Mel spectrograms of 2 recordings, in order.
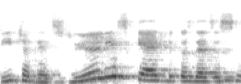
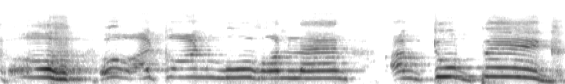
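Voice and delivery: higher, slow whimpering moan; a stranded whale groaning in distress; 6 semitones higher, 3 dB louder, slower than usual. Acted. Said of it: "moaned the whale".

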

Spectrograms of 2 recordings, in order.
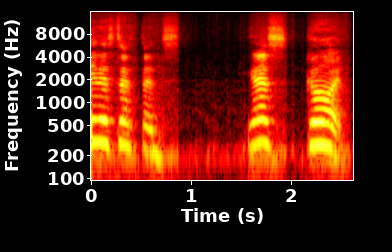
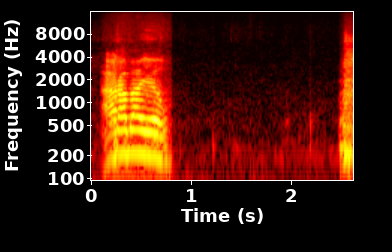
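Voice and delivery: normal talking voice

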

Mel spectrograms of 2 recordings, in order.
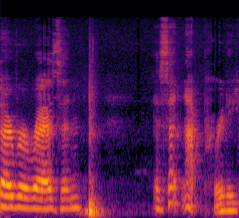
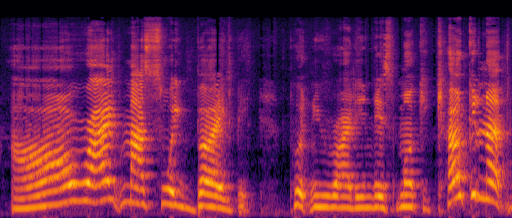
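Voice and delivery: normal talking voice

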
